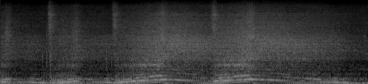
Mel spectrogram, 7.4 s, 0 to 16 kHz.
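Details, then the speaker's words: Ford Focus, crank-no-start, after new spark plugs fitted: engine vibrates heavily with revs climbing and falling unevenly in a stumbling, lumpy beat; check light flashing, P0300 multiple misfire, cylinder one dropouts; misfire blamed on faulty supplied plugs. "so you see how the engine is vibrating a lot all right so those are the old plugs so when i grab the engine the oh look at what's happening [Music] you can feel like a misfire right"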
